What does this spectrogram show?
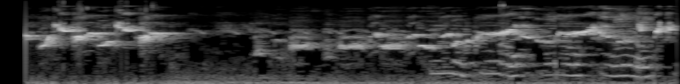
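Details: Chinese hwamei, a caged songbird used to tutor magpie-robins, singing vigorously: rich whistled phrases sliding between high and mid pitch, then a run of lower warbled notes rising again into bright repeated trills.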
